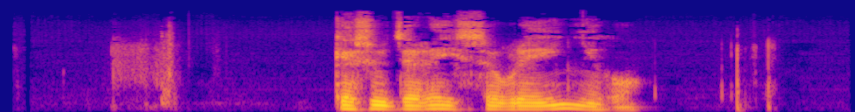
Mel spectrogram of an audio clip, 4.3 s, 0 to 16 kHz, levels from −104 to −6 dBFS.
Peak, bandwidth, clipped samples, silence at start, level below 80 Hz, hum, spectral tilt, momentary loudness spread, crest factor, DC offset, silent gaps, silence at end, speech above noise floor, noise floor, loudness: -2 dBFS; 11 kHz; under 0.1%; 0.55 s; -54 dBFS; none; -5.5 dB/octave; 23 LU; 22 dB; under 0.1%; none; 1.1 s; 51 dB; -71 dBFS; -21 LUFS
